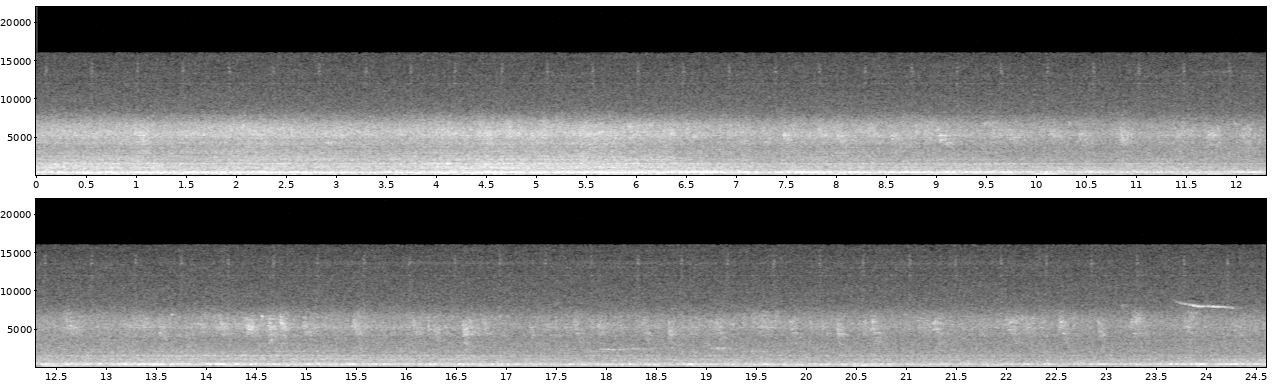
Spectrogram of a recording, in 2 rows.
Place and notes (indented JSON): {
  "title": "Njegoševa ulica, Maribor, Slovenia - telephone pole box",
  "date": "2012-06-16 13:12:00",
  "description": "resonance inside a cable box mounted on the side of a telephone pole, captured with contact microphones",
  "latitude": "46.57",
  "longitude": "15.63",
  "altitude": "277",
  "timezone": "Europe/Ljubljana"
}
